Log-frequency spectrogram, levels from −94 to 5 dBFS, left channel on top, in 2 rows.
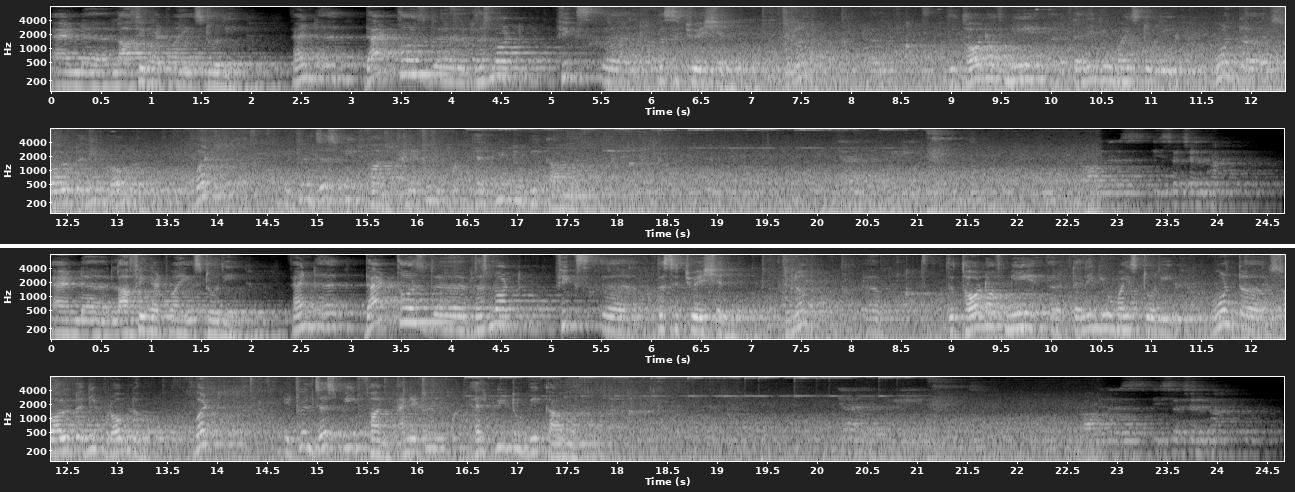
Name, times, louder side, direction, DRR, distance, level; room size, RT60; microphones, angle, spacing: voice 1, 0.0-1.9 2.4-4.6 5.1-6.9 7.3-7.6 8.1-8.4 9.0-11.3 11.6-13.4 13.8-14.0 14.7-17.7, right 2 dB, 40° right, 4 dB, 0.5 m, -21 dB
sound 1, 3.4-19.2, equal, ahead, 1.3 m, -38 dB
sound 2, 5.6-22.9, left 4 dB, 85° left, 0.4 m, -27 dB
sound 3, 16.5-21.1, right 4 dB, 90° right, 1.3 m, -39 dB
voice 2, 20.1-21.8 22.6-24.0, equal, 35° left, -5 dB, 1.9 m, -33 dB
14.0 x 5.6 x 2.7 m, 2.6 s
head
